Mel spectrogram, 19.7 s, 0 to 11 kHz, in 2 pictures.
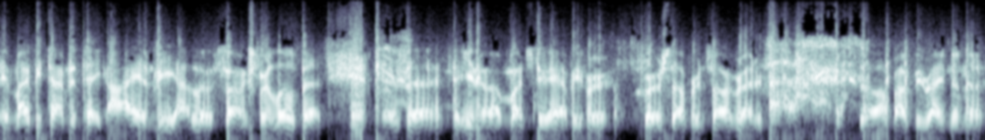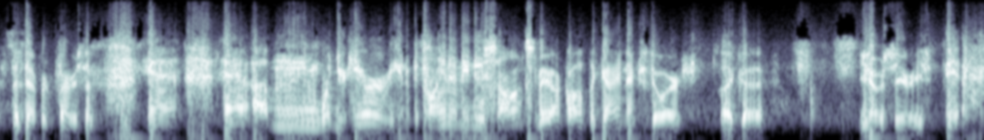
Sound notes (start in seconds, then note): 7.4 laughs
